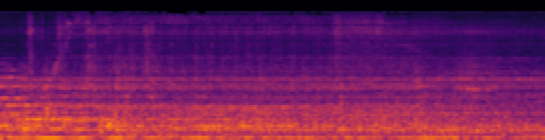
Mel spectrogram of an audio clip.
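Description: Television episode soundtrack: a steady deep rumble under held, drawn-out tones, an ominous sci-fi drone.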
